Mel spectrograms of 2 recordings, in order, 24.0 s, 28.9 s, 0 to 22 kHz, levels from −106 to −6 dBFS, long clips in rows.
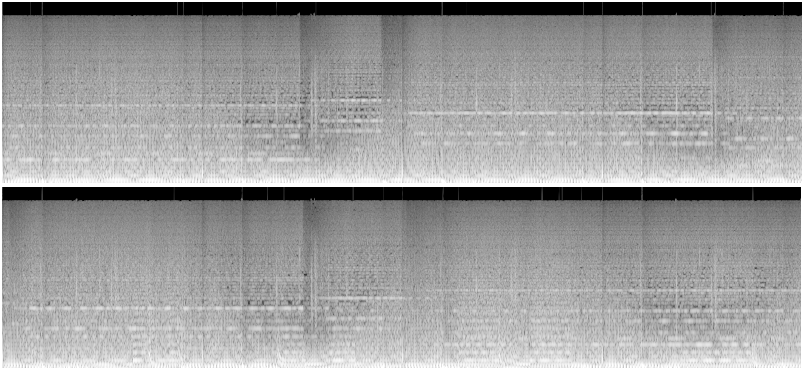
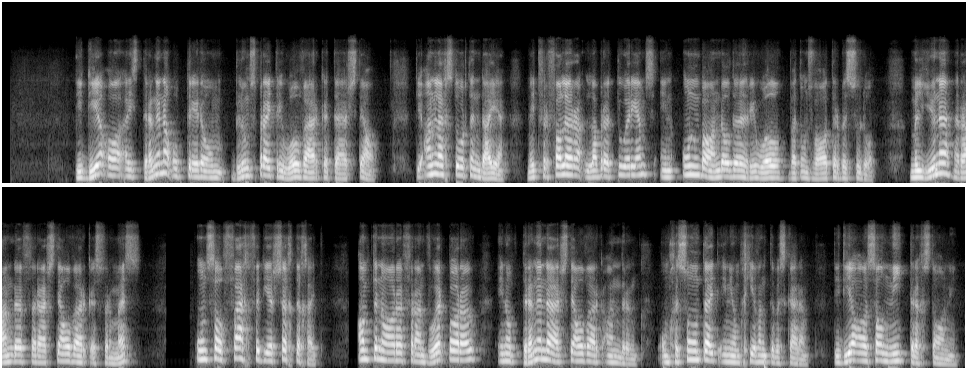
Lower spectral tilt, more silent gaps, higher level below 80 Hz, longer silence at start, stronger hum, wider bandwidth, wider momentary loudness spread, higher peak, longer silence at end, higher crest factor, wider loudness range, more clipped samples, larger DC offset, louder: about the same, -5.5 dB/octave vs -6.5 dB/octave; neither; first, -14 dBFS vs -58 dBFS; second, 0 s vs 1.1 s; neither; first, 16 kHz vs 9.6 kHz; second, 2 LU vs 10 LU; first, 0 dBFS vs -4 dBFS; second, 0 s vs 0.15 s; second, 10 dB vs 18 dB; about the same, 1 LU vs 3 LU; neither; first, 5% vs under 0.1%; first, -13 LUFS vs -21 LUFS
